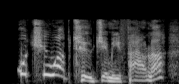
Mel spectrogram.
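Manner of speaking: shrill, high protesting cry. Narrator reading Lizzie protesting to Jimmy as the carriage turns back, shrill protest. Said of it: "Lizzie protested in a shrill voice".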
